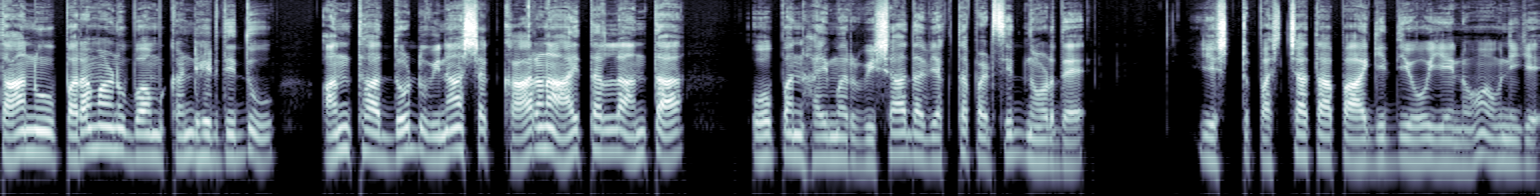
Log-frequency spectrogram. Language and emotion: Kannada, sad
